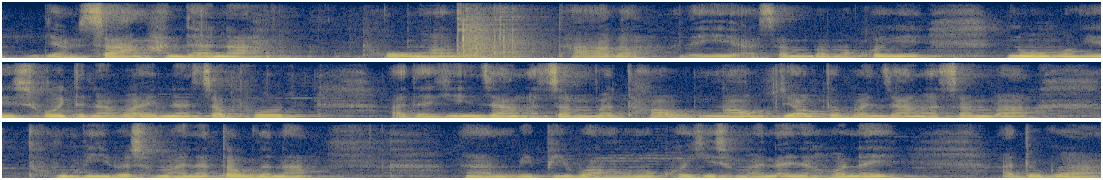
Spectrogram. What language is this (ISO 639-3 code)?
mni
